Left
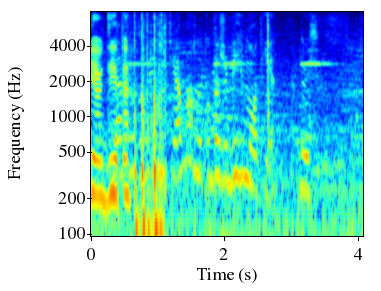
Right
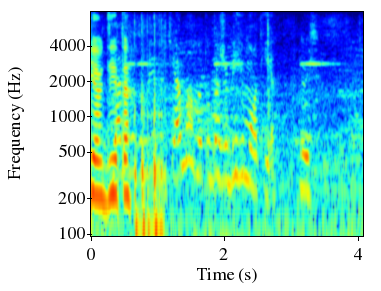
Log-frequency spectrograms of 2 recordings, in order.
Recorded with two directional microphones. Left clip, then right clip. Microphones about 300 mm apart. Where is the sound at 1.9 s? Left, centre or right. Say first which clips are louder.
Left 2 dB; right.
